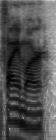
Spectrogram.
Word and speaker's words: Weimar: The Weimar Republic, or Weimar, if you're going to say it correctly, the Weimar Republic had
